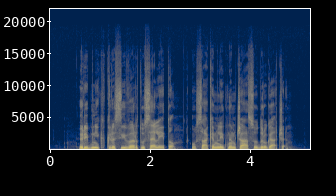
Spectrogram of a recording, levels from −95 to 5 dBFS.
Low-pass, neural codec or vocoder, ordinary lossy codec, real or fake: 19.8 kHz; none; none; real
